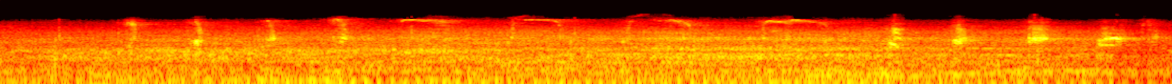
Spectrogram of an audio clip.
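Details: Baby monkey Leo, newborn and hungry, begs its mother for milk. Rising-then-falling squealed cries come in a run midway, with sharp clicks and knocks toward the end.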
